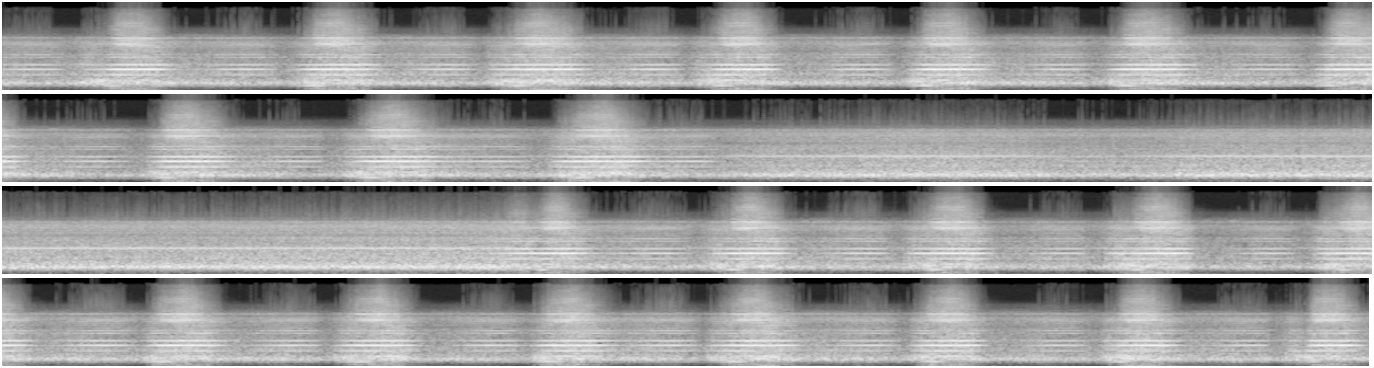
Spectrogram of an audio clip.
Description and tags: The characteristic sound of a large surveillance radar.
radar, navigation, surveillance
